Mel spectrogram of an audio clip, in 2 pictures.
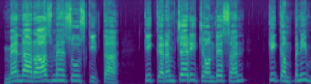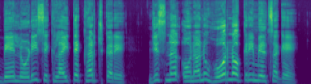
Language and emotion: Punjabi, angry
